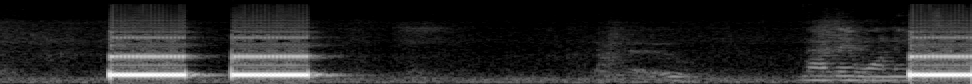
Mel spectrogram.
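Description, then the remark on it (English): A Skype call ringing tone as a test call to the Echo Sound Test Service is placed from a computer: two loud, steady electronic tone bursts in quick succession, a pause with a faint voice murmuring, then a third ring starting near the end. “Now this, since I changed this, I can just hit enter on this and it should just make the call.”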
